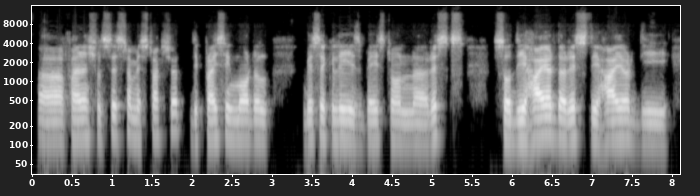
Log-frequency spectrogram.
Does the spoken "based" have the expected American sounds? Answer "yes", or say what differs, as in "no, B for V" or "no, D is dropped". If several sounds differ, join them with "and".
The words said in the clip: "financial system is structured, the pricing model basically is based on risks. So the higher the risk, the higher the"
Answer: yes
